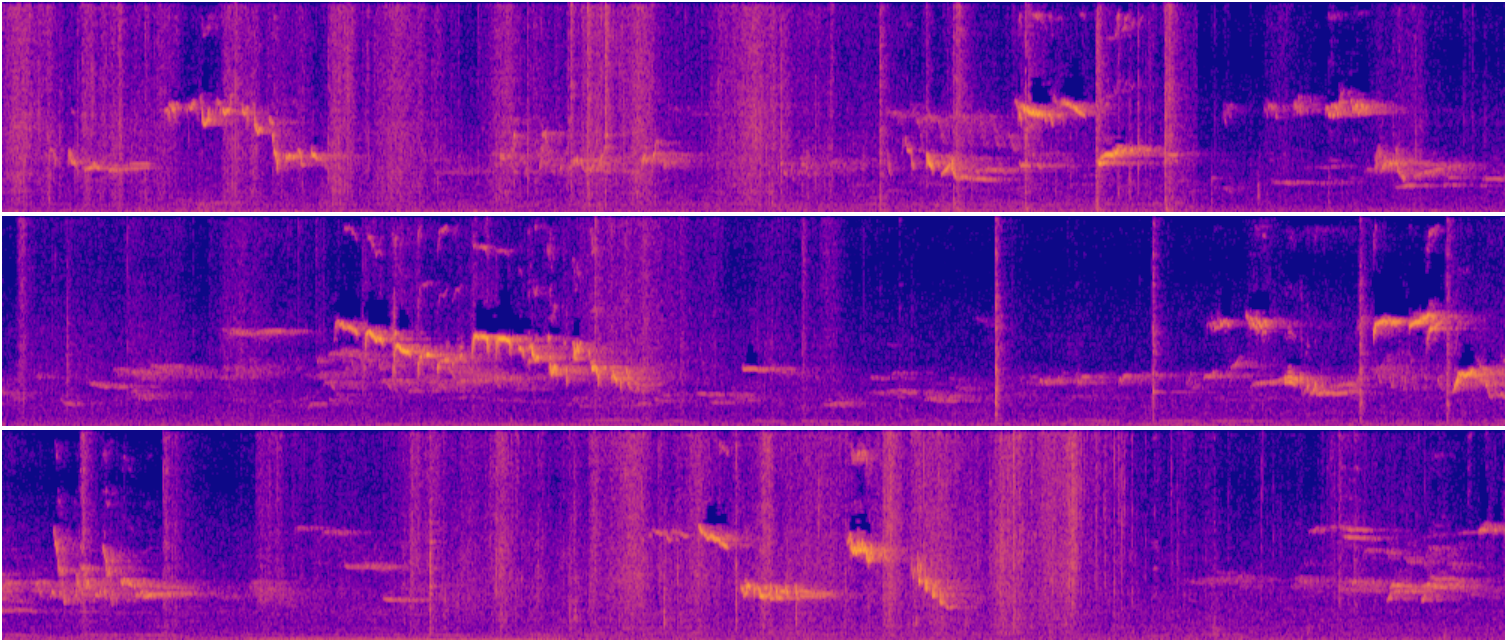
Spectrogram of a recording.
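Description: Forest birds chirping and calling in short, repeated high phrases, some gliding up or down, with scattered light crackles of dry leaves and twigs underfoot.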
